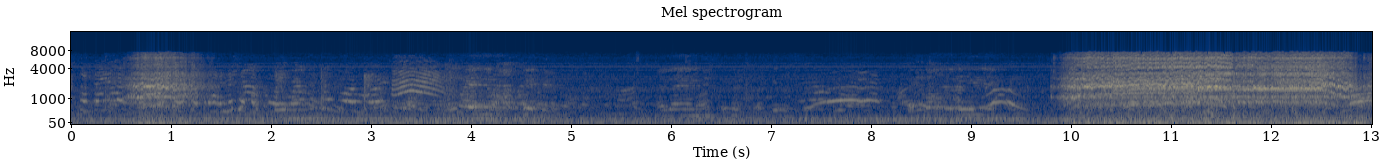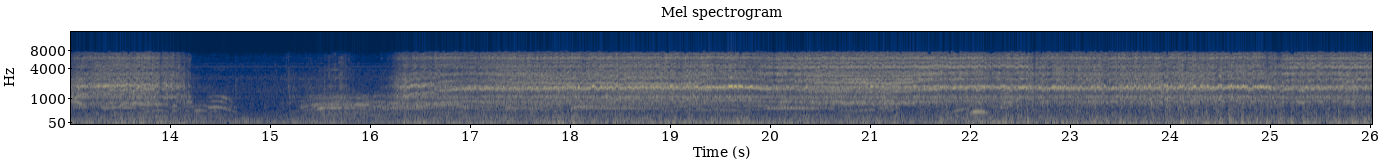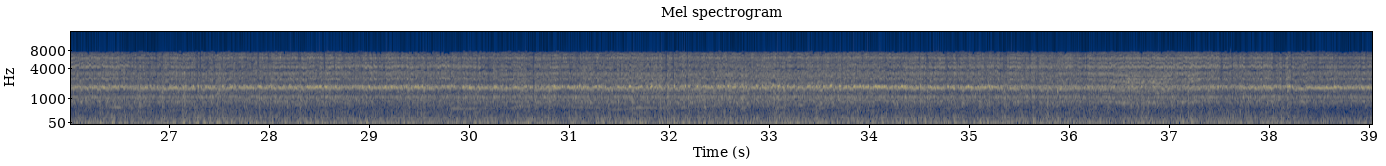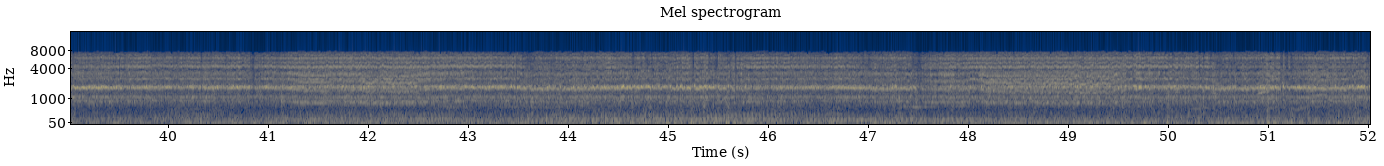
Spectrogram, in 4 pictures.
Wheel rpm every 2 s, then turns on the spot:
30, 0, 0, 0, 0, 180, 150, 30, 150, 220, 220, 220, 220, 230, 230, 220, 210, 230, 220, 230, 230, 220, 230, 220, 220, 230.
14-16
